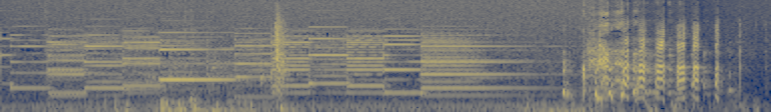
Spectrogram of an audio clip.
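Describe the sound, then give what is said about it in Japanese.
An electronic entrance door chime at a new office plays a bright, multi-note melody, the FamilyMart convenience-store entry jingle, clear and steady, followed by bursts of laughter as the tune ends. “新しい事務所に、あの、玄関のチャイムがついてまして、このチャイムが面白いから”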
